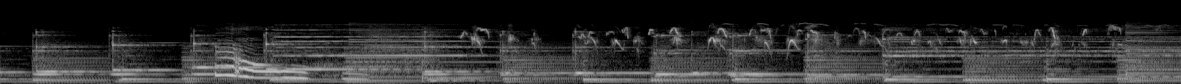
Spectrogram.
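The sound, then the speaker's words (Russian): Sparrows chirping on branches in a courtyard at morning, many short, high, quick chirps scattered over a steady musical background that runs throughout. “Двор ожил, зачирикали на ветках воробьи.”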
